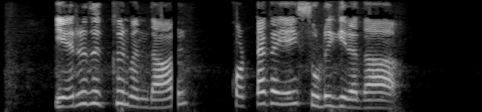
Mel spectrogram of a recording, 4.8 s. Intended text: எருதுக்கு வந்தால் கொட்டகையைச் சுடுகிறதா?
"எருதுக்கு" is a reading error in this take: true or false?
false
